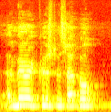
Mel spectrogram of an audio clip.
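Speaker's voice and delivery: high-pitched festive nephew; cheerful nephew. Acted. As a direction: call the greeting in a high character voice. Nephew wishes uncle well.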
